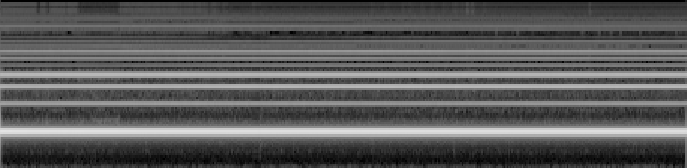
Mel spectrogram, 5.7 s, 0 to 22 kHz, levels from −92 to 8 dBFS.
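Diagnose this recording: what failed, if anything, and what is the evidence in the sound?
A short stall from a late packet hits the music at 2.11 to 2.19 s: the network jitter buffer ran dry, the receiver stretched the last sound 50 ms, then resumed without loss.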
